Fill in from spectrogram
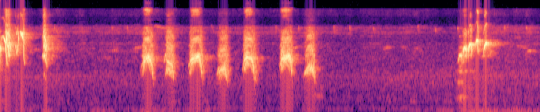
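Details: Long-tailed shrike kept as a songbird, sung as a lure to set other shrikes singing: a harsh opening burst, then six rasping, squawky notes about a quarter second apart, ending in a rising scratchy flourish.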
